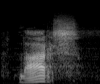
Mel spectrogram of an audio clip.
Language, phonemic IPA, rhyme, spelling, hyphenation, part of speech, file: Dutch, /laːrs/, -aːrs, laars, laars, noun / verb, Nl-laars.ogg
- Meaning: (noun) boot; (verb) inflection of laarzen: 1. first-person singular present indicative 2. second-person singular present indicative 3. imperative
